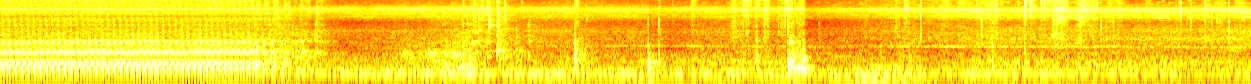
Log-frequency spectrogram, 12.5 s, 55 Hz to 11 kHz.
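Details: 1978 Indian moped with a four-stroke petrol engine, run after fitting the air cleaner, choke on: putters at a quick, even beat for a couple of seconds before shutting off; smooth, healthy normal idle.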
